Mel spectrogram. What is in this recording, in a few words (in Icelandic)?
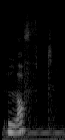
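"loft", Icelandic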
